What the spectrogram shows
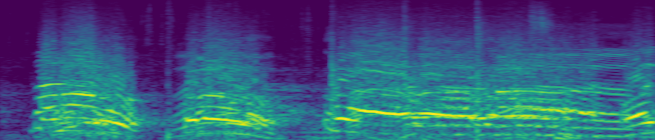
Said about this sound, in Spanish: Ahí uh. es donde va el grito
